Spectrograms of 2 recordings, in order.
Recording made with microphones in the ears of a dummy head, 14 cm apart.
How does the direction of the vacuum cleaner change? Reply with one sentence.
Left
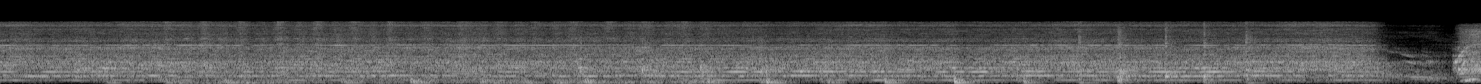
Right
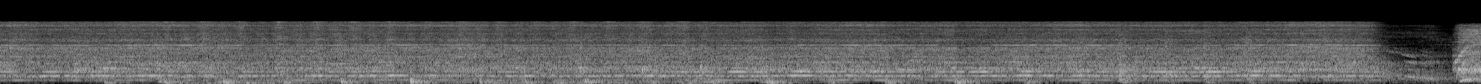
You can hear the vacuum cleaner stay put.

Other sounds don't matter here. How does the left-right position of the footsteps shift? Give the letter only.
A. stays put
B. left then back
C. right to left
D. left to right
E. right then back
C.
